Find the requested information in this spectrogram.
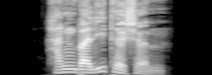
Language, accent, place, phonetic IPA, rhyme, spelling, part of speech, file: German, Germany, Berlin, [hanbaˈliːtɪʃm̩], -iːtɪʃm̩, hanbalitischem, adjective, De-hanbalitischem.ogg
- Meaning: strong dative masculine/neuter singular of hanbalitisch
